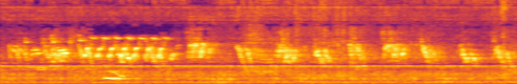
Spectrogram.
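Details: European goldfinch in the wild, building its nest and feeding its young; quick, bright twittering chirps in repeated high bursts, with a single lower whistled note near the start, over faint steady background hiss.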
